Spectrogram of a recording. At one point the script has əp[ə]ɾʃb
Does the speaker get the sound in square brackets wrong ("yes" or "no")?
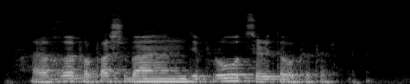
yes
